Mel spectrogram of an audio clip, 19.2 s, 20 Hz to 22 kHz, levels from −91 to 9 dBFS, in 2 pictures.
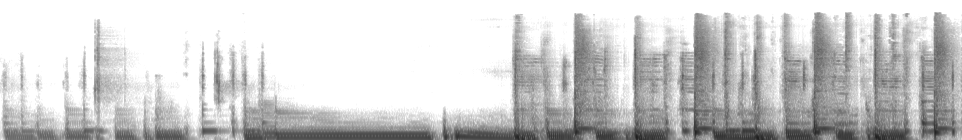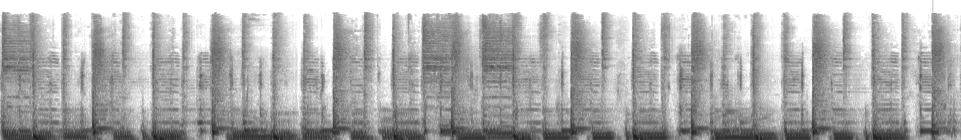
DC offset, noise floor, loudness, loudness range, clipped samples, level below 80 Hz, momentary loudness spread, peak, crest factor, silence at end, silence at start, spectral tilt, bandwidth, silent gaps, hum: under 0.1%; -36 dBFS; -18 LUFS; 9 LU; under 0.1%; -20 dBFS; 15 LU; 0 dBFS; 16 dB; 0.05 s; 0.05 s; -5 dB/octave; 16 kHz; none; none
